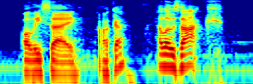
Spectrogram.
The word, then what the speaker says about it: Olise: It's pronounced Olise.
